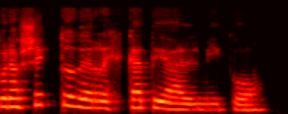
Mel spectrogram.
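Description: A woman speaks at a very slow pace in a Rioplatense accent, her pitch swinging very widely. The background is quiet. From Argentina. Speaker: podcast host. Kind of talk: interview. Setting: video call. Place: home room. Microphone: video call.

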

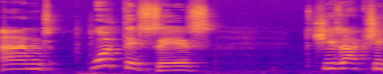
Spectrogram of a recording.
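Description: This man's voice has a bright, sharp tone. His pitch swings widely.

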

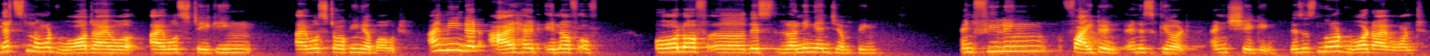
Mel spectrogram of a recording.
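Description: A woman with a high pitch and ordinary pitch variation speaks at a fairly slow pace. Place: classroom.

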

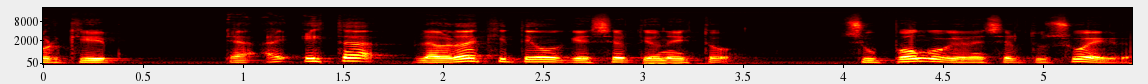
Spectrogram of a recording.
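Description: Long, frequent pauses and lively intonation at a moderate pace against a quiet background. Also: man, fairly high pitch for a man. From Argentina. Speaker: TV host. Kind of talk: interview. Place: studio. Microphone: lapel.

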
